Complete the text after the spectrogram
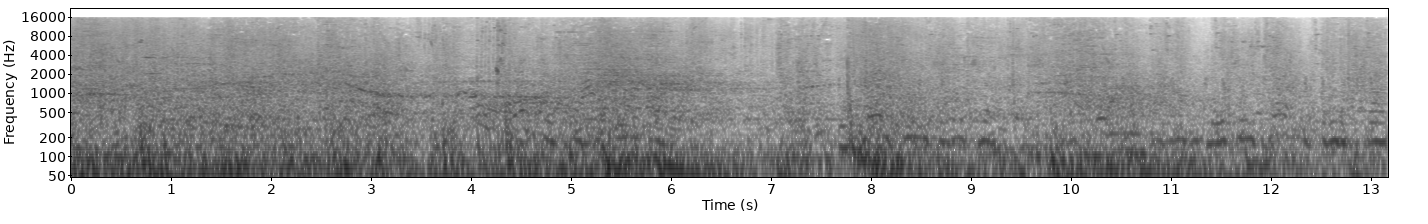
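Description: Spell effects and weapon hits clash in a game battle.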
